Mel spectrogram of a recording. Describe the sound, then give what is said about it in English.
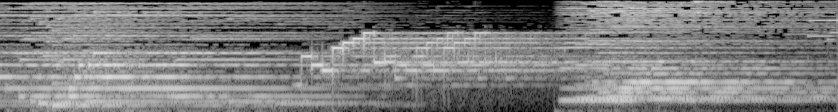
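A bright, shimmering chime effect with layered tinkling tones that swirl upward, shift in pitch, then scatter and fade into a glittering dissolve. No voices. “Sparkles and dissolves.”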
